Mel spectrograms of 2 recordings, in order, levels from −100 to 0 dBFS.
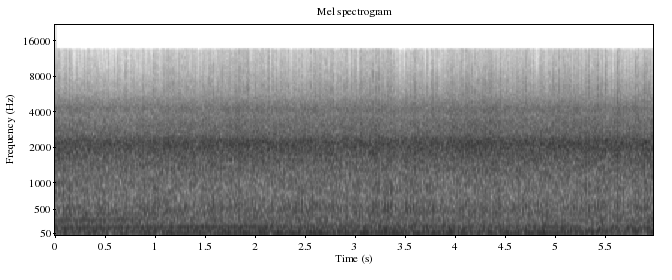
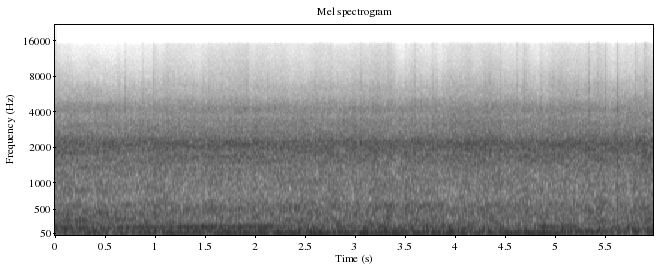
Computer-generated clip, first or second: second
